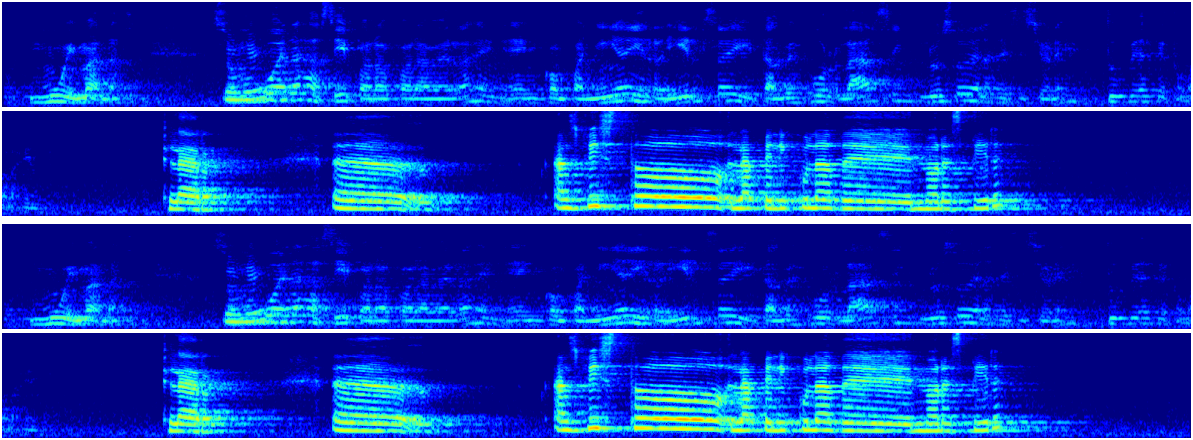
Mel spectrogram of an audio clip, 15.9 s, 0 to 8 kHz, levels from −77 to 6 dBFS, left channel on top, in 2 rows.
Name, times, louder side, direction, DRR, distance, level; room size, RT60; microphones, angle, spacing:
voice 1, 0.0-8.3, left 1 dB, 35° left, 4 dB, 0.9 m, -46 dB
voice 2, 9.0-9.4 9.8-10.8 11.6-14.6, right 1 dB, 5° right, 5 dB, 0.9 m, -26 dB
21.0 x 11.0 x 2.6 m, 1.2 s
head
